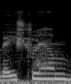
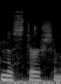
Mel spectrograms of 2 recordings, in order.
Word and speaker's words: nasturtium: Some people call them nastrium, but I don't know. It's nasturtium as far as I know, but whatever makes you happy when it comes to pronouncing things.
